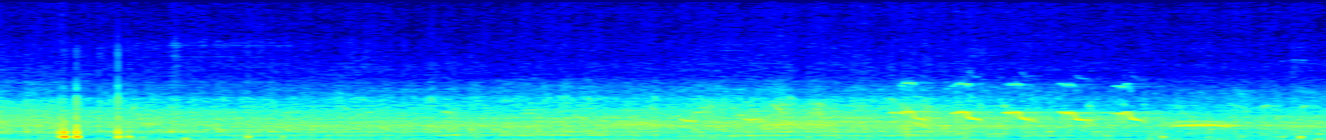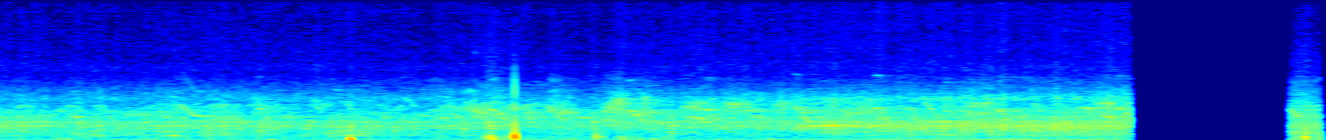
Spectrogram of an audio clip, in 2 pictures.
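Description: Birds chirping and calling over steady outdoor background noise, with a quick run of five short chirps about four and a half seconds in and a few sharp knocks. The sound drops out briefly near the end.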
